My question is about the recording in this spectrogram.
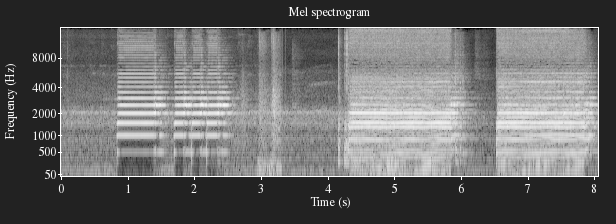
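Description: Electric HB snail horns blowing as their leads are touched to a battery: two short blasts about a second apart, a brief blip, then two longer blasts of about a second and a half each. The later two sound fuller and lower, with both horns wired up and sounding together.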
